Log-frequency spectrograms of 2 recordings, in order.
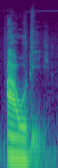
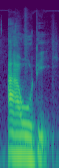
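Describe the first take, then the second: First: It is said the German way. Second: It is said the German way.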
